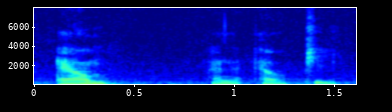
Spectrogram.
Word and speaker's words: ELM-LP: So the first 3 letters, which is pronounced as ELM and LP.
